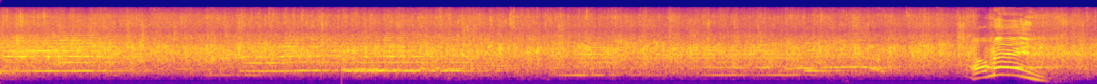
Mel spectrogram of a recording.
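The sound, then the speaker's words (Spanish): An audience applauds loudly and steadily for about ten seconds, with sustained keyboard-like tones beneath the clapping and a brief swooping, falling tone near the end. “Fuerte ese aplauso al que vive.”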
